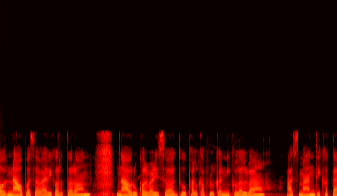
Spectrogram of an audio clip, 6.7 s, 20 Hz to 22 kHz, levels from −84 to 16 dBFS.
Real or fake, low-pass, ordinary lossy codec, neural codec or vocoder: real; 7.2 kHz; none; none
